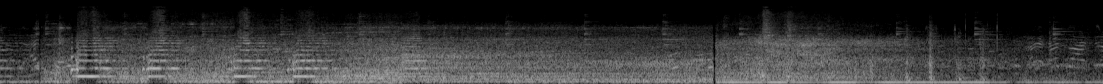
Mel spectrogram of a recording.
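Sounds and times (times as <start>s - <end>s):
train horn toot: 0.0s - 3.4s, 4.0s - 4.6s
train cars rolling by: 0.0s - 11.0s.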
